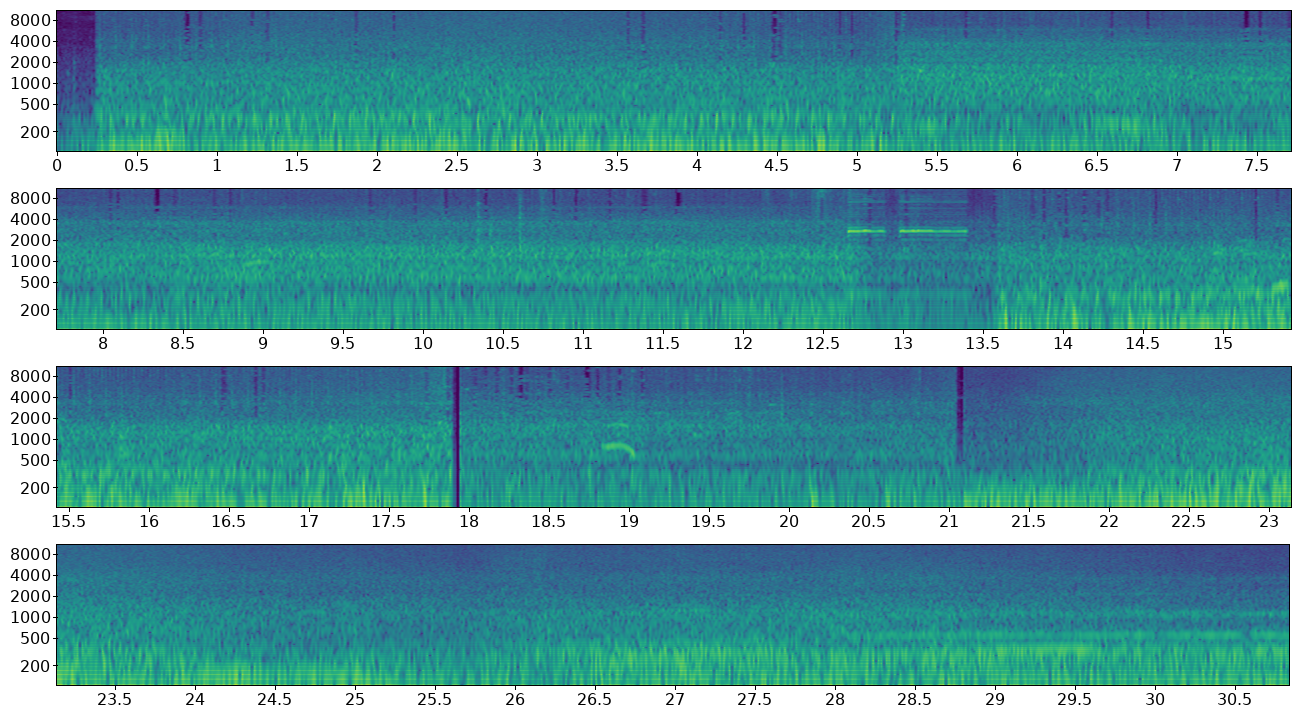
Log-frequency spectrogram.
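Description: An engine running steadily, mixed with people's voices; the sound changes abruptly several times.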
